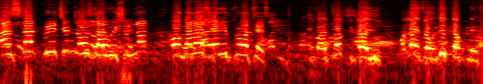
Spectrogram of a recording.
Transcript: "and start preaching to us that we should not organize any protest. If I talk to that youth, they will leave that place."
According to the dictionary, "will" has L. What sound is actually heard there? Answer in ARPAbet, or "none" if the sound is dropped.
W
